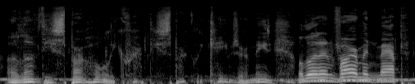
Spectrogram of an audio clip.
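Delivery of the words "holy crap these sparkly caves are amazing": awed whisper; hushed, amazed whisper. Real, not acted. Awed while sneaking.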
